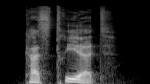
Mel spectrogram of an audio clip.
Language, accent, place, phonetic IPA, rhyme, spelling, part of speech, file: German, Germany, Berlin, [kasˈtʁiːɐ̯t], -iːɐ̯t, kastriert, adjective / verb, De-kastriert.ogg
- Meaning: 1. past participle of kastrieren 2. inflection of kastrieren: third-person singular present 3. inflection of kastrieren: second-person plural present 4. inflection of kastrieren: plural imperative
